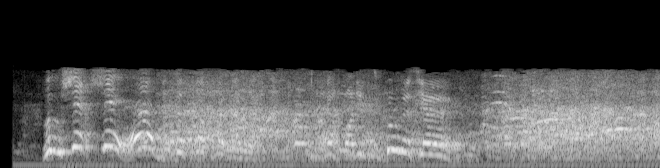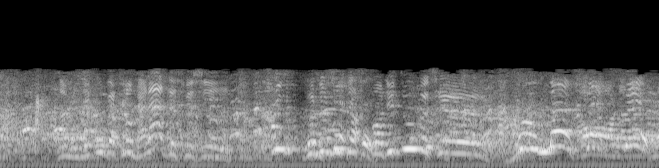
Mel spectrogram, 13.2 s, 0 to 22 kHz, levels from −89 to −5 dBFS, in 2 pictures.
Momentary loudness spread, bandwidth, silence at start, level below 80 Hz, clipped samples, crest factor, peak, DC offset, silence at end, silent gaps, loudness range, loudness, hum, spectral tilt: 6 LU; 5 kHz; 0.45 s; -48 dBFS; under 0.1%; 12 dB; -6 dBFS; under 0.1%; 0 s; none; 3 LU; -18 LUFS; none; -7.5 dB/octave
